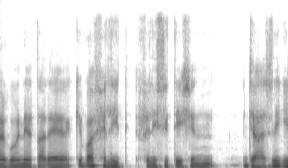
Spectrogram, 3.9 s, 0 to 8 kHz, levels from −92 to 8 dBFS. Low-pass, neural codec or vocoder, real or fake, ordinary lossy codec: 7.2 kHz; codec, 24 kHz, 6 kbps, HILCodec; fake; none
